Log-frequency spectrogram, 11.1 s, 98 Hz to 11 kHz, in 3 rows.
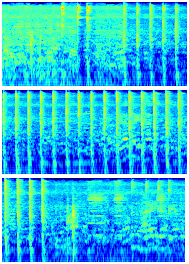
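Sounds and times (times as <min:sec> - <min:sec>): sharp metallic clicks: 0:01.2 - 0:08.4.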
